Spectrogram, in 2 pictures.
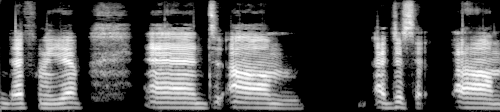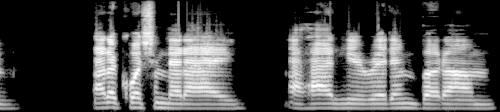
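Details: Adult Lebanese woman who stutters and speaks three languages; stuttering.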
